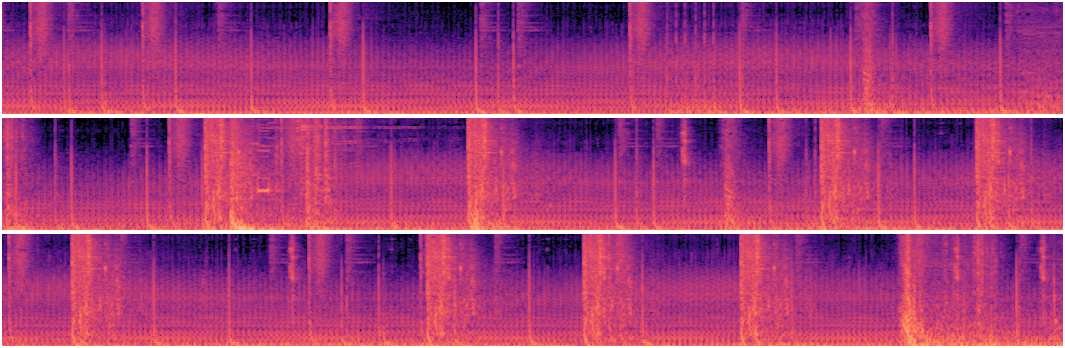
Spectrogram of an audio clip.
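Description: Turret fire in the video game Heat Signature: rapid sharp shots in irregular bursts over a steady mechanical hum, several louder bangs standing out, with no talking.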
